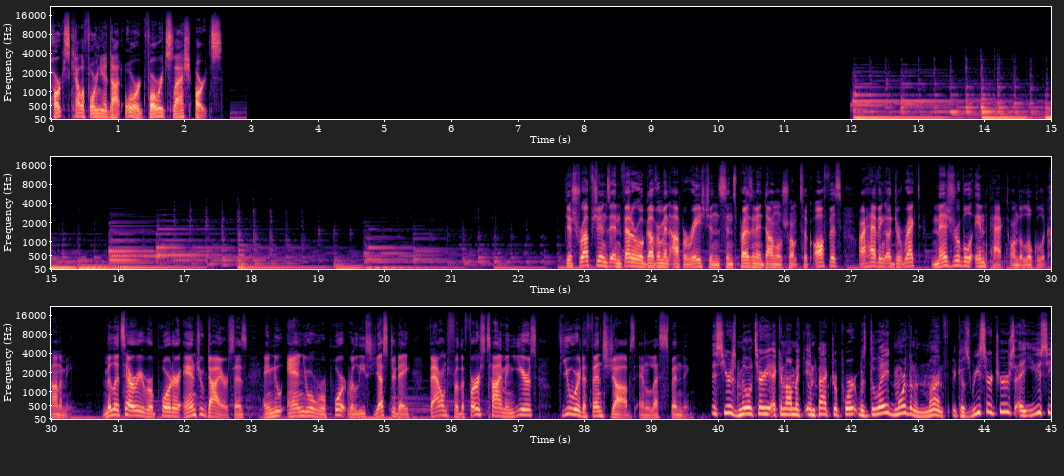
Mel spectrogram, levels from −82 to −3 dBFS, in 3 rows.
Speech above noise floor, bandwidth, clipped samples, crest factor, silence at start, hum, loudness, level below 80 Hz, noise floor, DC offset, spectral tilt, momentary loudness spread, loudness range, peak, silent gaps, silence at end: 25 dB; 17.5 kHz; under 0.1%; 20 dB; 0 s; none; -20 LUFS; -38 dBFS; -44 dBFS; under 0.1%; -5 dB/octave; 18 LU; 16 LU; -2 dBFS; 2.93-11.98 s; 0 s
